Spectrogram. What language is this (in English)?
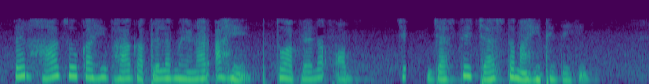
Marathi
